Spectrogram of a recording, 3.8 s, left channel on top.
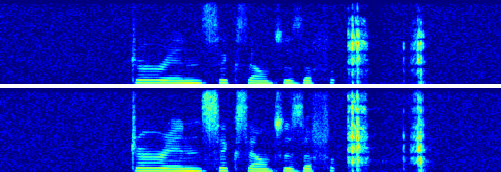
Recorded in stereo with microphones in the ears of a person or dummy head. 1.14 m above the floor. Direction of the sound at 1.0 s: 45° right (ahead or behind).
